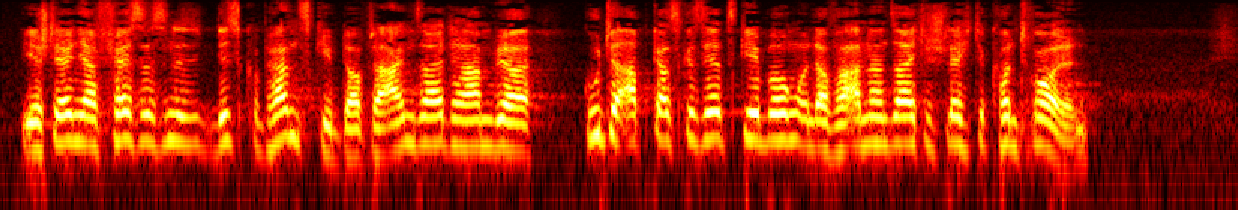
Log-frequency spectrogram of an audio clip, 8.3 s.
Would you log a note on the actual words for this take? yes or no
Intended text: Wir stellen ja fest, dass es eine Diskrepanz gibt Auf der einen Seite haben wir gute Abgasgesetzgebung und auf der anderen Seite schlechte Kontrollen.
no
